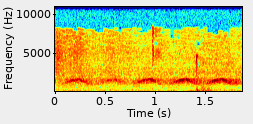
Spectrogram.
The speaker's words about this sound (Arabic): هذه سيارة الإسعاف. الله يستر إن شاء الله.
